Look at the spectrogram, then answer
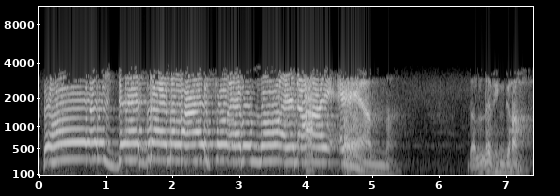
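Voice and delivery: loud, high, commanding divine voice; risen Jesus proclaiming. Acted. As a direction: boom it like the risen Lord, slowing at the end.

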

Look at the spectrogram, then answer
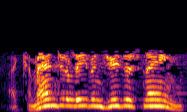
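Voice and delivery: high, loud, sustained order; commanding. A narrator's reading. Exorcist orders demon out in Jesus' name, commanding. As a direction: drive it out with authority.

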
